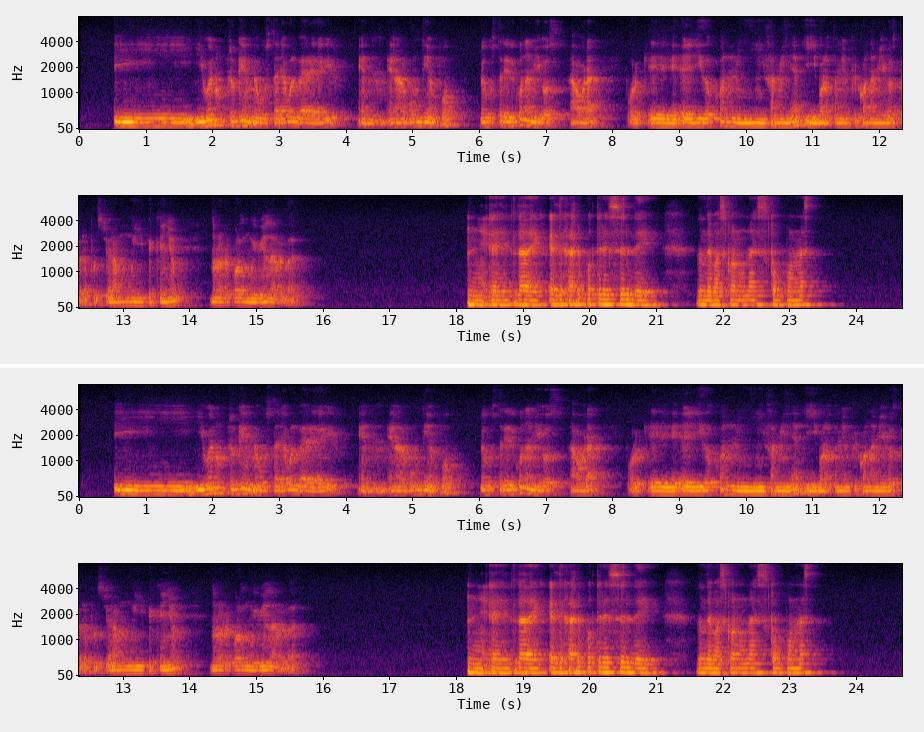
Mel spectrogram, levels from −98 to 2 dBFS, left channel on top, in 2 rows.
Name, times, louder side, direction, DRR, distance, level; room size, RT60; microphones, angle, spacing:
voice 1, 0.5-3.9 4.2-5.6 6.0-7.7 8.2-13.8 14.3-15.6, left 1 dB, 30° left, 2 dB, 1.4 m, -24 dB
voice 2, 18.2-23.3, left 1 dB, 5° left, 5 dB, 0.8 m, -22 dB
6.2 x 6.1 x 5.1 m, 0.82 s
head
